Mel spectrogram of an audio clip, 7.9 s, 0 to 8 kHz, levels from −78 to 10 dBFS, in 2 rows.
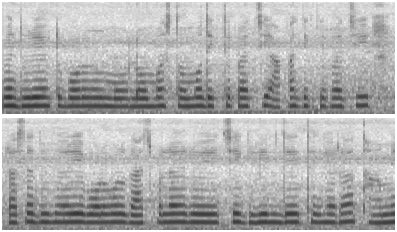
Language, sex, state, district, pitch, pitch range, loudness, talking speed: Bengali, female, West Bengal, Paschim Medinipur, 220 Hz, 215-225 Hz, -15 LUFS, 175 wpm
